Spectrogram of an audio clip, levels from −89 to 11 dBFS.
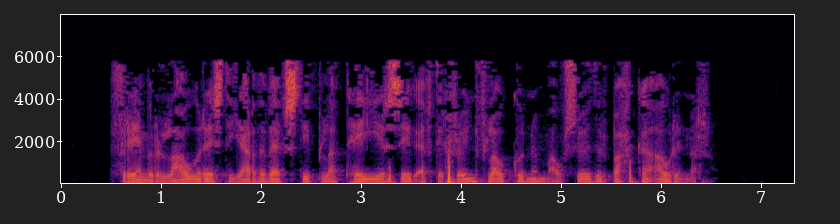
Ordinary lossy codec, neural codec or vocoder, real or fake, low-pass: MP3, 24 kbps; none; real; 7.2 kHz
